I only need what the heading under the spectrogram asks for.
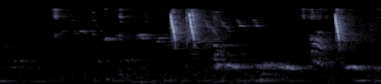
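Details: A weaver, used as a master song for training songbirds, chatters in a busy run of short high ticks and twitters, broken by two or three harsh, sizzling bursts and a few lower warbled notes.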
